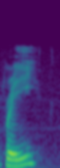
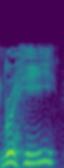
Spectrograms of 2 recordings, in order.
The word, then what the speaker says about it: Rhee: do you call it Ree or Ray? – I'd say Ree. – Yeah. – Ree. It's spelled R-H-E-E.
